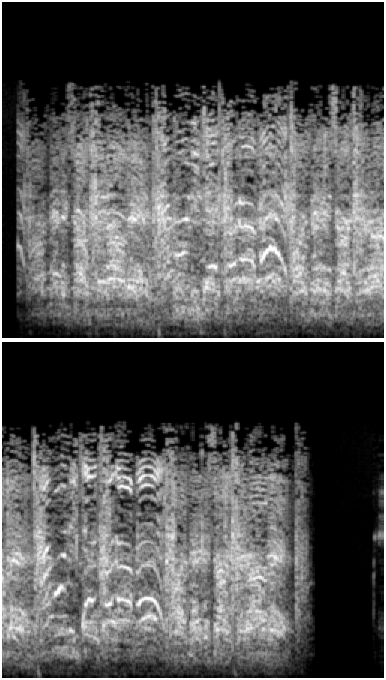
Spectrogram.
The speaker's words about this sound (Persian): دانشجویان دانشکده فنی تهران هم از جمله شعار سر دادن که شاه چراغ رکس دیگه است، اینم یه نیرنگ دیگه است. بشنویم صدای دانشجویان دانشکده فنی تهران رو.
